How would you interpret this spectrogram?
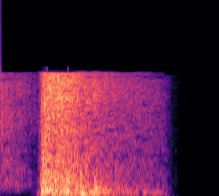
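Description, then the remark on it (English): Firecrackers being lit go off: one sharp, loud bang after a faint hiss, the crackling rumble fading over about a second before cutting to silence. “I'm lighting firecrackers.”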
